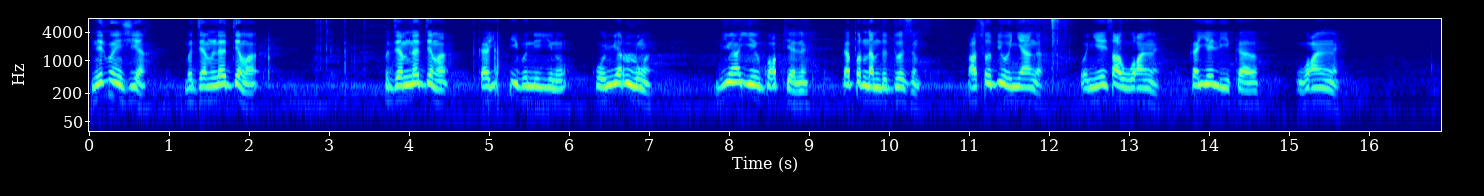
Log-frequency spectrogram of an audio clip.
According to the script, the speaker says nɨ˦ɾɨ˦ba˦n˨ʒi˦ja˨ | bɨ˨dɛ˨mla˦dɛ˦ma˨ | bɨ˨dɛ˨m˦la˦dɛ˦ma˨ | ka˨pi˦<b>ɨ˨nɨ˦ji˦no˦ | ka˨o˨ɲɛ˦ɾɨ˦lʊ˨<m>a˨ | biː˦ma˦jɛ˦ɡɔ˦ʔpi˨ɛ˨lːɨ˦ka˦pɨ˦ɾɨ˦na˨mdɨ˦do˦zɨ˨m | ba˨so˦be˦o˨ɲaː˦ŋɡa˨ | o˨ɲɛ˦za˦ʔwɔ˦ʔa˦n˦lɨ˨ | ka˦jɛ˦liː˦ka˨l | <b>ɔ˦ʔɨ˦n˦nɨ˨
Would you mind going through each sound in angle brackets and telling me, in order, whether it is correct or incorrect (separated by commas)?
correct, incorrect, incorrect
